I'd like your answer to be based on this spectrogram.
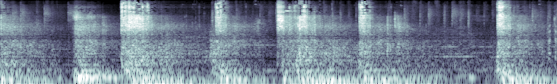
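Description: Battleship guns fire shells in From the Depths, with heavy booming salvos recurring roughly every second or two over a constant rumbling battle din, loud and close.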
